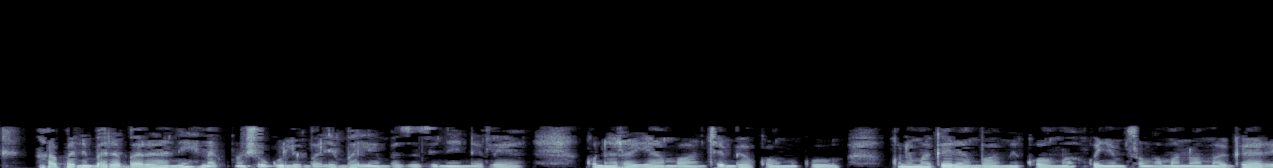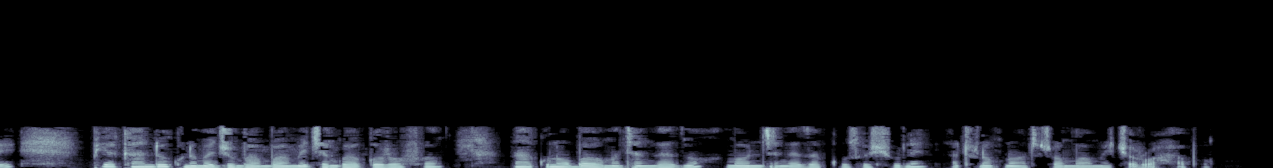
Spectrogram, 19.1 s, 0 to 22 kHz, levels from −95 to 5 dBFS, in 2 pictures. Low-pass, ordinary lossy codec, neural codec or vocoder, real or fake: 5.4 kHz; MP3, 24 kbps; none; real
